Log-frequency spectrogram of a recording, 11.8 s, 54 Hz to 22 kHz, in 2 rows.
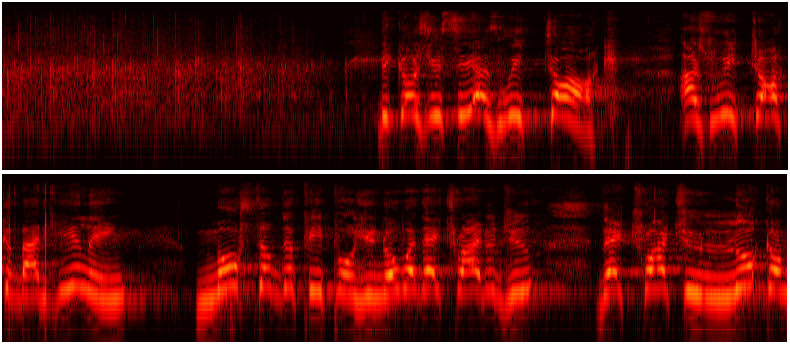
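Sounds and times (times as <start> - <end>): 
audience clapping: 0.0 - 2.8
speech: 2.8 - 11.7.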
